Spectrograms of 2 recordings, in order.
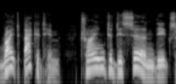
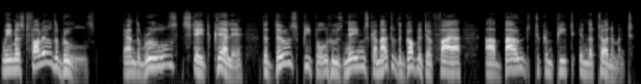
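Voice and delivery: curt ruling, somewhat raised pitch; 5 semitones higher, 4 dB louder than usual. A narrator's reading. Crouch ruling on the tournament, curt. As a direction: lay down the rules curtly. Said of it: "his usual curt voice".

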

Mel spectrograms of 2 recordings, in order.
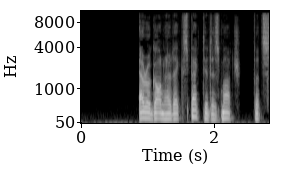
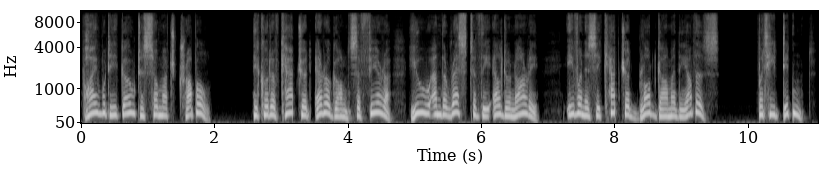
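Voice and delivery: higher, lighter voice for the elf warrior; elf woman's voice; 10 semitones higher than usual. Acted. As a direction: voice the elf woman, steady and sharp. Arya voiced by the narrator.

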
